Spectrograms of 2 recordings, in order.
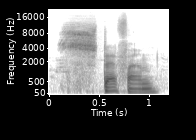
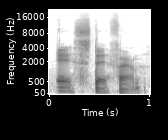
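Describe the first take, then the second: First: The name starts directly with the s sound. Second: The name starts with an added e vowel. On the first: The speaker calls it right. "my name is Stefan" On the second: The speaker calls it wrong. "It's not Estefan"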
